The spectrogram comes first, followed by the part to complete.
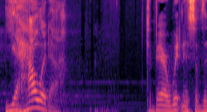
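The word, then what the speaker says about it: יהודה: What is the Hebrew pronunciation of the word Judah? Yehowadah.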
